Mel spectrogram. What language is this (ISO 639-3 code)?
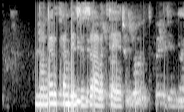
kin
